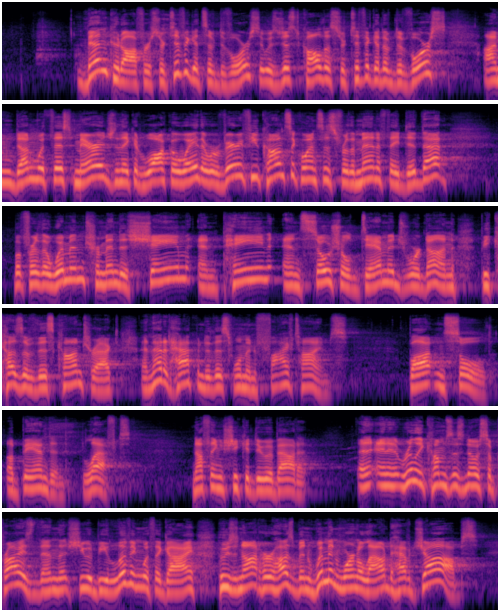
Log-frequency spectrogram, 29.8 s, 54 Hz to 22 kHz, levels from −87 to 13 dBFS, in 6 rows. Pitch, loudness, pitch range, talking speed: 190 Hz, -17 LUFS, 170-215 Hz, 200 wpm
